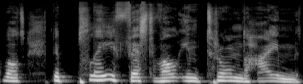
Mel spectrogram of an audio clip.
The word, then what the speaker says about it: Trondheim: the play festival in Trondheim. Tronheim. Uh, sorry I I went for a Norwegian pronunciation, but anyway, Tron, it's uh it's in Norway.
